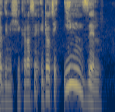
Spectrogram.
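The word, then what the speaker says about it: Insel: এইখানে হচ্ছে একটা জিনিস শিখার আছে, এটা হচ্ছে ইনজেল। দি ইনজেল, এটা হচ্ছে দ্বীপ।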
